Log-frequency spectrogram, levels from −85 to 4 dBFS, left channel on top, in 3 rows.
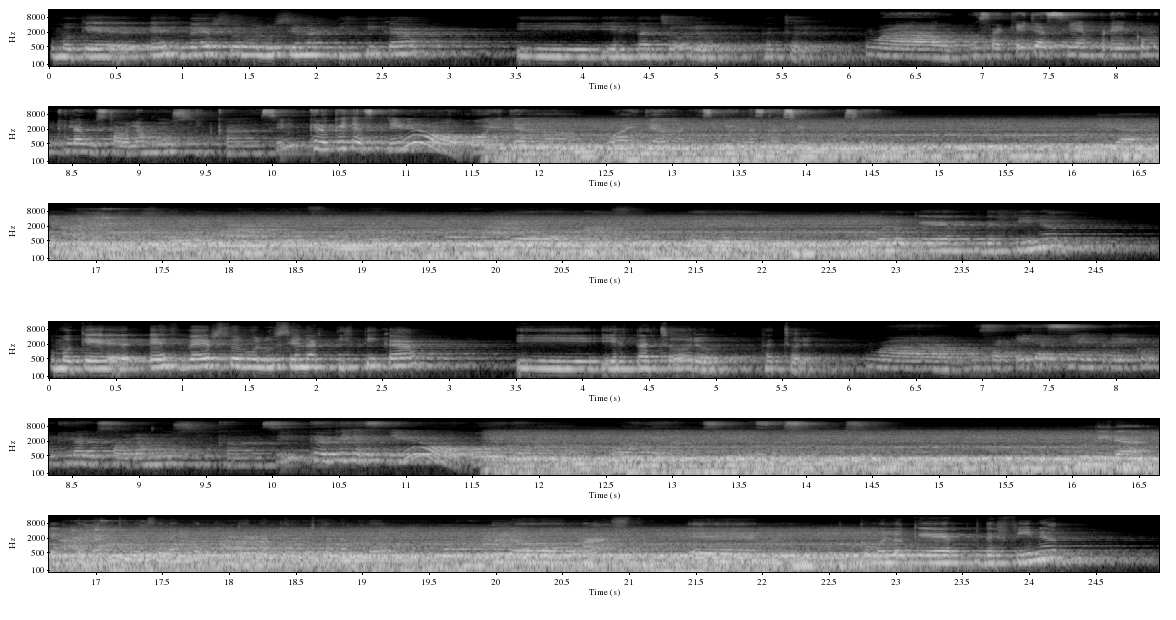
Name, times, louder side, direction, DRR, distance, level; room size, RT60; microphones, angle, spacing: voice 1, 0.0-2.8 3.5-5.0 5.3-5.7 16.0-19.2 20.0-20.9 21.4-22.4 22.7-24.2, right 3 dB, 40° right, 7 dB, 0.4 m, -24 dB
voice 2, 6.1-14.6, left 3 dB, 50° left, 5 dB, 0.6 m, -28 dB
sound 1, 11.6-22.9, equal, 10° right, 1.7 m, -20 dB
sound 2, 16.7-21.8, equal, 75° right, 1.7 m, -25 dB
10.5 x 5.0 x 4.1 m, 2.2 s
head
